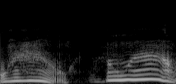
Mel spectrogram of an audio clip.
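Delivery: each wow long and drawn out. Retelling a guest's impression: imitating Owen Wilson. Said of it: "when he started going".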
